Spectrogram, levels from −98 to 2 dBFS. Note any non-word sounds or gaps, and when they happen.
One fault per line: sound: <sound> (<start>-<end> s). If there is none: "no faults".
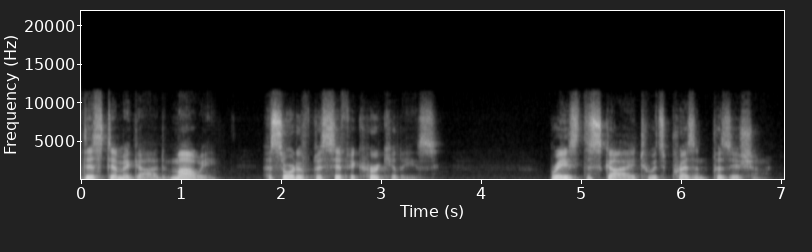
no faults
